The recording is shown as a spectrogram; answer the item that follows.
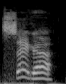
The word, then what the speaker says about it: Sega: in the chat room 1991 you have to pronounce it Sega yep shut up yep that's how it was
